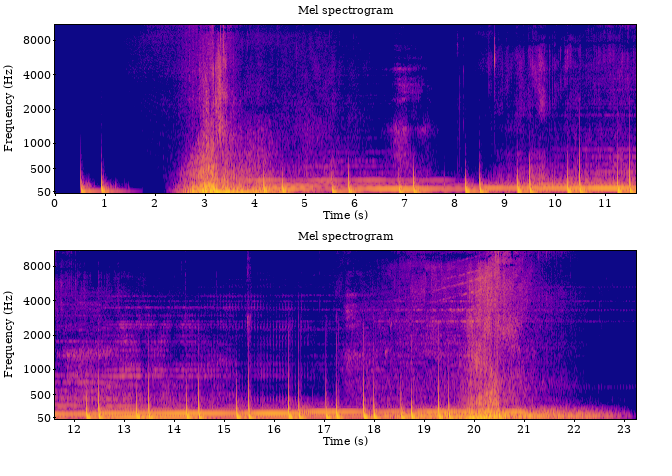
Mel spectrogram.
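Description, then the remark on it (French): A warm, atmospheric sound design piece evoking the warm perfume Spice Bomb Infrared by Victor Rolf: deep sustained drones and a low hum, with heartbeat-like throbs pulsing steadily throughout and airy swells rising near the start and end. No voices. “Vous avez donc une touche de parfum, vous avez le son de Spice Bomb Infrared de Victor Rolf qui va être euh, joué.”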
